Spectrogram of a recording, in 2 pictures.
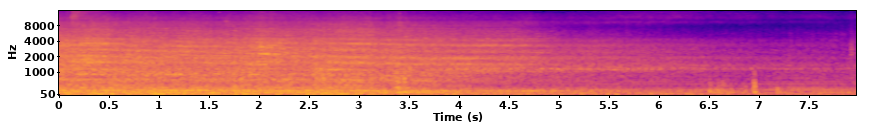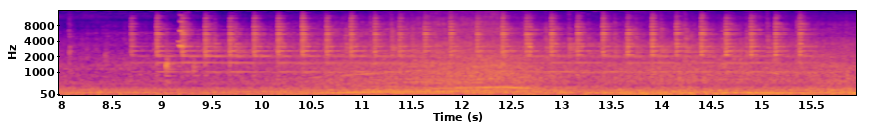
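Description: Double-stack container cars of a freight train rolling past on the rails, their rumble fading away over the first few seconds as the end of the train goes by. From about halfway on, a grade-crossing bell rings in rapid even strokes, and a vehicle engine revs up near the end.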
